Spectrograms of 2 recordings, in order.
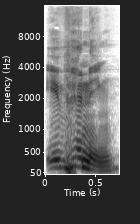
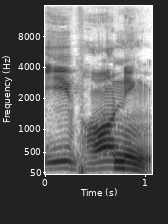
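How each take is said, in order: First: A vowel is heard right after the v. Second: No vowel is heard right after the v.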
